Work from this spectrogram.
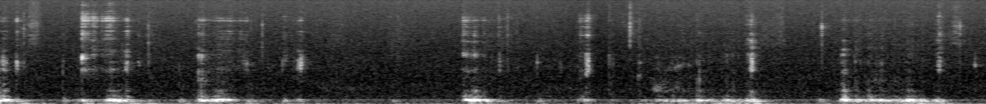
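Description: A wood-handled carving chisel, held in fingers with blue nails, scratches leaf outlines into a black-coated scratch-off paper page. Soft, dull scratching strokes come in short bursts separated by brief pauses, with faint bright ticks as the blade catches the coating.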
